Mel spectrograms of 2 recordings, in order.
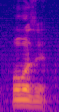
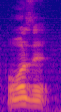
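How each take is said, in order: Both takes have the same delivery.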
